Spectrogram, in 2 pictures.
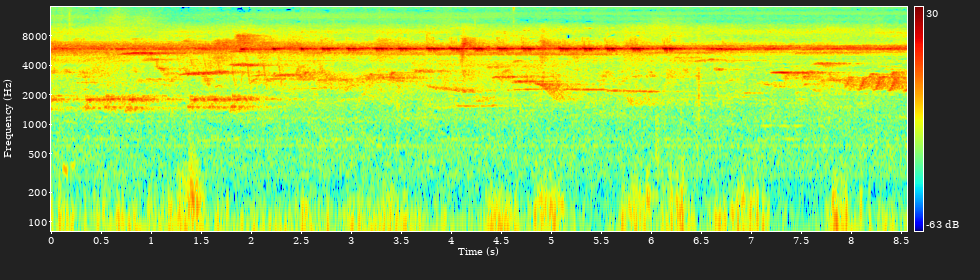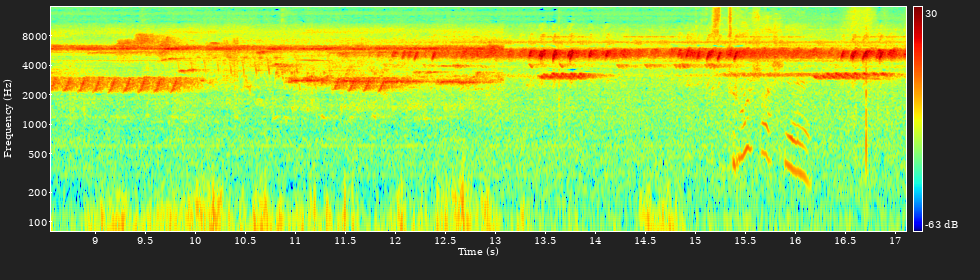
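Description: Summer meadow insects stridulating: a steady high buzz with repeated pulsed chirping trills, over low, irregular thumps and rumble on the microphone.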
